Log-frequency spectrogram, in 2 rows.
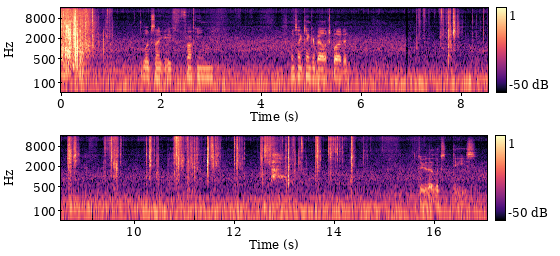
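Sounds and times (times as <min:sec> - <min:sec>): crunching and crackling clicks: 0:07.0 - 0:14.8.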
